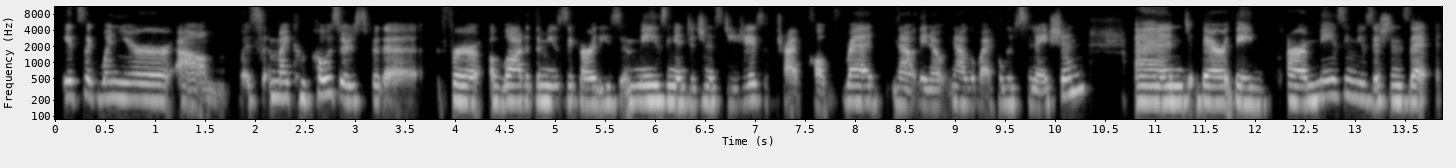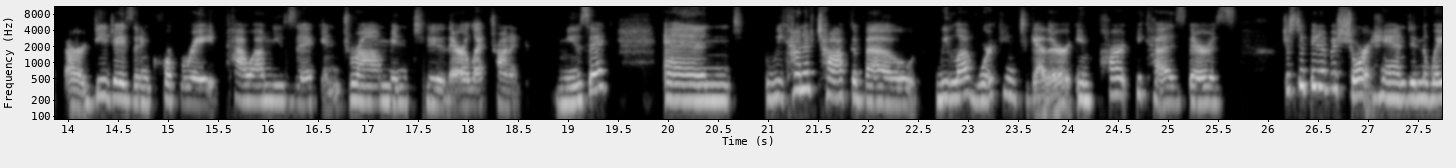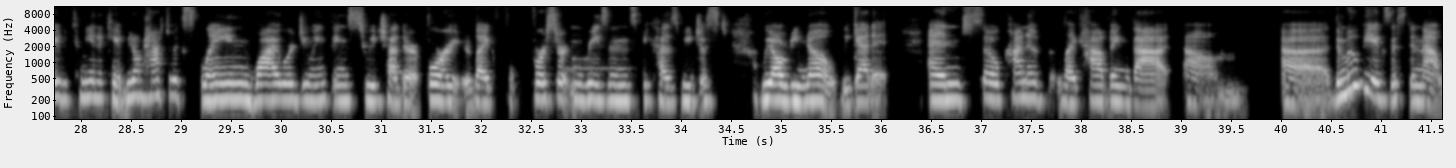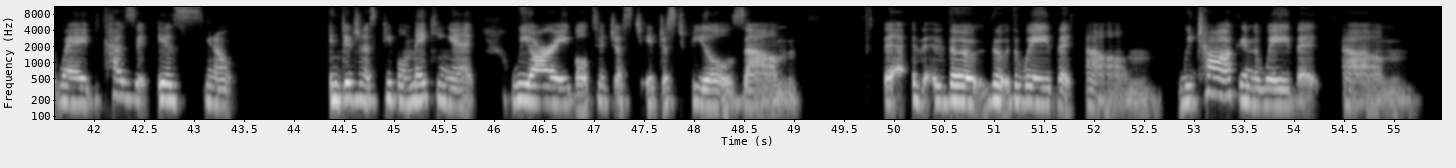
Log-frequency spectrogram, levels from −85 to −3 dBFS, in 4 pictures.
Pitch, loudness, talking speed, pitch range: 195 Hz, -25 LUFS, 160 wpm, 180-215 Hz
